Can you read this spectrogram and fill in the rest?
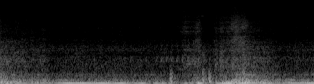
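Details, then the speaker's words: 1973 Dodge D100 V8 with new fuel pump, cold, choke taken off: deep uneven low rumble sagging and stumbling, running rich and loading up until it stalls; still needs some choke. "I'll take that choke off just adjusting my stick selfie stick oh she died it's loading up loading up"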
